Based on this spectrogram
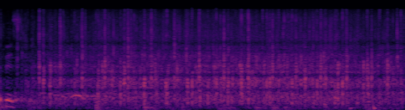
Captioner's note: audience applauding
